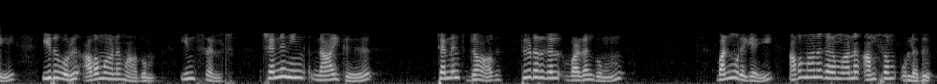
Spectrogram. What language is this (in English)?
Tamil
